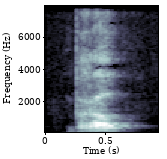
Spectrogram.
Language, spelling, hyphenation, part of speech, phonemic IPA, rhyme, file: Dutch, brauw, brauw, noun, /brɑu̯/, -ɑu̯, Nl-brauw.ogg
- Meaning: brow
